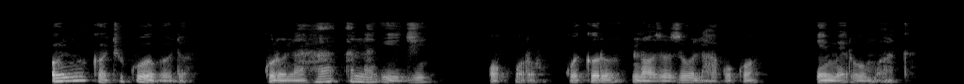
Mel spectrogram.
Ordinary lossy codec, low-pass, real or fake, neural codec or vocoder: none; 7.2 kHz; real; none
